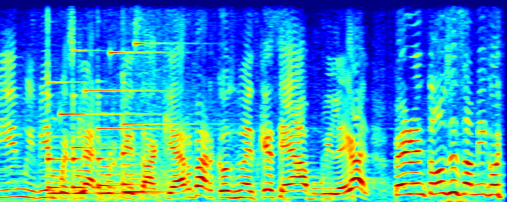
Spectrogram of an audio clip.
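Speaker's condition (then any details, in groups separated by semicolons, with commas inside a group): No condition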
